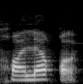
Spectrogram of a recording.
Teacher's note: خا کو ہیوی پڑھنا ہے، قاف کے اوپر قلقلہ کرنا ہے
